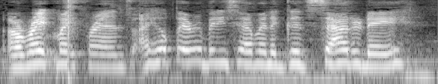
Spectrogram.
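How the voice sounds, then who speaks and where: A middle-aged shop owner with a scratchy, slightly nasal voice, chatting casually on a craft livestream. She greets viewers by name and fills pauses with "um". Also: sits high, steady tone, a bit bright, faint music behind. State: scratchy, a bit nasal from a cold. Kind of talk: casual live-stream chat.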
